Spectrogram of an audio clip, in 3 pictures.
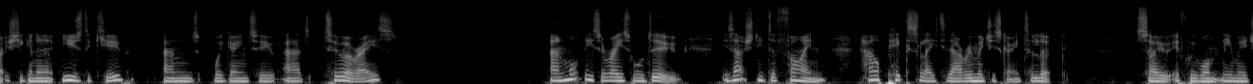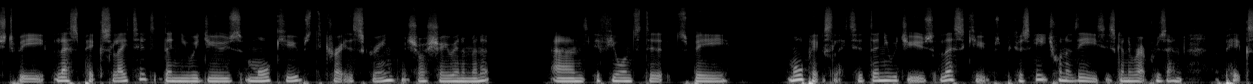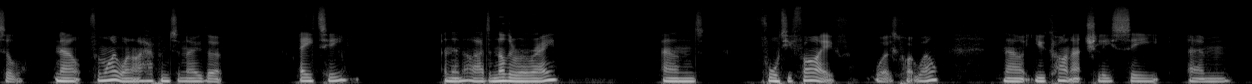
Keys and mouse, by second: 0.1 shift+middle click, 0.8 middle click, 1.8 KP_1, 3.0 click, 4.1 click, 26.4 ctrl+click, 29.2 click, 29.8 click, 31.7 ctrl+click.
